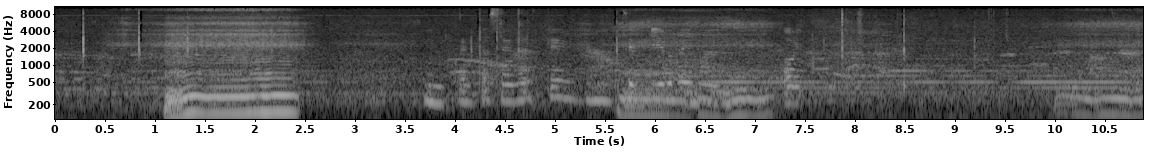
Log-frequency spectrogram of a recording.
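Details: Second recording offered as proof that a person snores: one loud, buzzing snore, then softer, wavering snoring noises alongside clicks and faint room sounds.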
